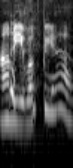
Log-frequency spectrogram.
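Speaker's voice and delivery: tiny squeaky cat voice, very high pitched. Voicing a just-woken pet cat held up to the camera: voicing the cat Peaches. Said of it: "She says".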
